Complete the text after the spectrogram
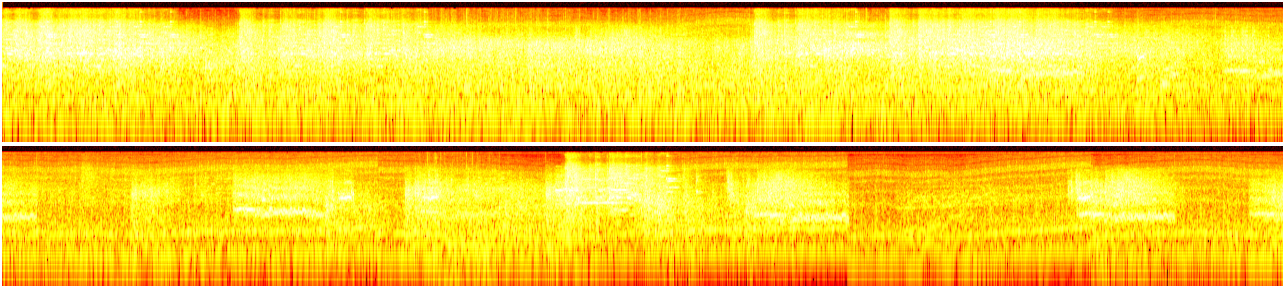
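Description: A racing car engine roars and rises and falls in pitch as it speeds up and slows down.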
